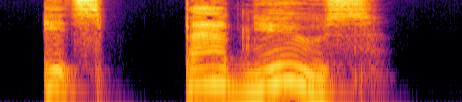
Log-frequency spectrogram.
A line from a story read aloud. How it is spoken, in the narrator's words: he said sadly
